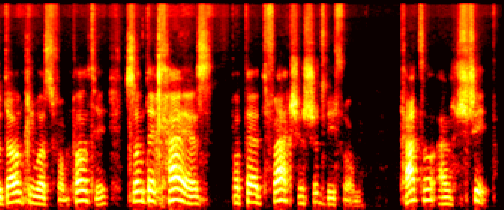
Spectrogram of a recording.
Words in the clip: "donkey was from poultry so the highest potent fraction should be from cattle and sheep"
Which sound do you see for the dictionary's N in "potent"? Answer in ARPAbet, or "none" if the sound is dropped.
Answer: none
